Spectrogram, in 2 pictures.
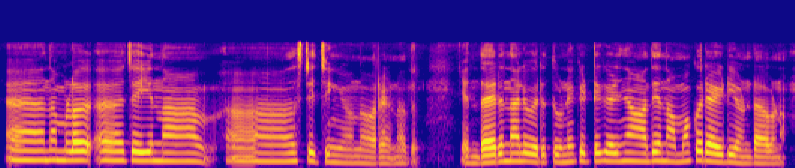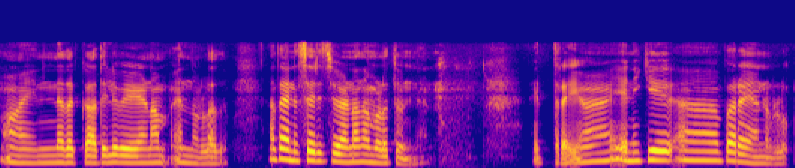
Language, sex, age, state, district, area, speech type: Malayalam, female, 45-60, Kerala, Thiruvananthapuram, rural, spontaneous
